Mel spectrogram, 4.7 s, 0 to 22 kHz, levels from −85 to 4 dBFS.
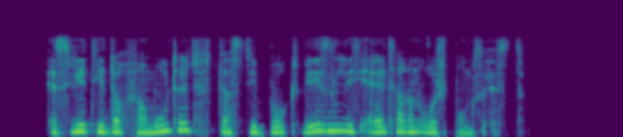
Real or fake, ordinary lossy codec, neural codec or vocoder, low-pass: fake; MP3, 64 kbps; codec, 16 kHz, 16 kbps, FreqCodec, smaller model; 7.2 kHz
